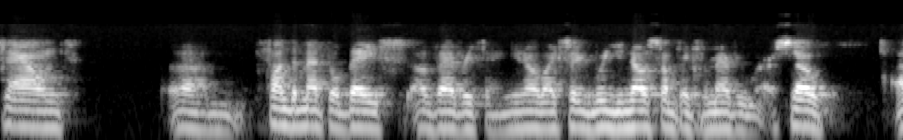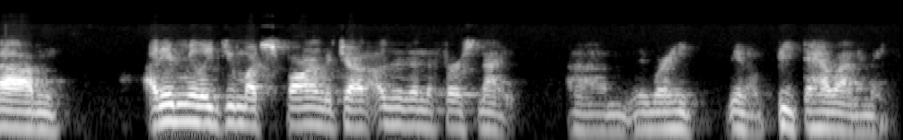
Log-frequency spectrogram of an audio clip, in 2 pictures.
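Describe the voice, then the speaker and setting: A lowish, fairly evenly intoned voice at a moderate pace tells long casual stories on a podcast. He's a jiu-jitsu instructor who rambles, with frequent fillers and profanity, in an interview recorded with phone-like narrow-band sound.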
